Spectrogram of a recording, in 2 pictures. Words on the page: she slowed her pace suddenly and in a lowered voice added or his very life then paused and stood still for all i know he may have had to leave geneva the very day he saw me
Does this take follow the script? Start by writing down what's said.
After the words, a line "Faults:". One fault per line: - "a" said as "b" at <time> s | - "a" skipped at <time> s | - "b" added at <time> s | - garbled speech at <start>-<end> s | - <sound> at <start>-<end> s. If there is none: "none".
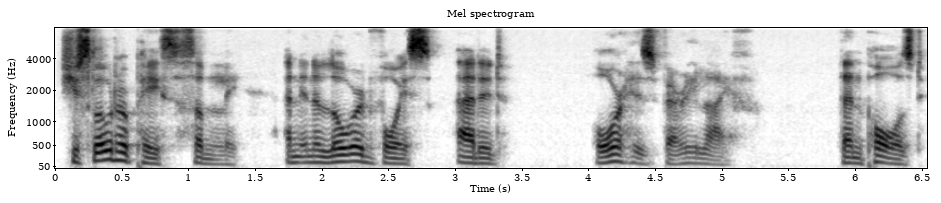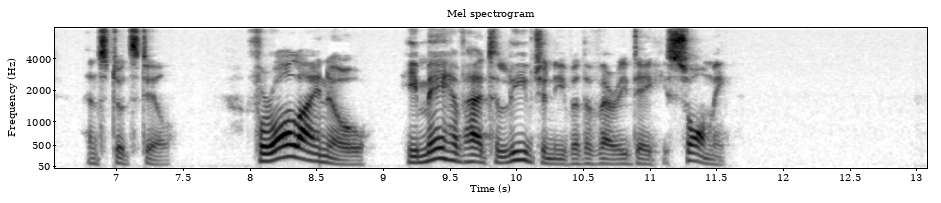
she slowed her pace suddenly and in a lowered voice added or his very life then paused and stood still for all i know he may have had to leave geneva the very day he saw me
Faults:
none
